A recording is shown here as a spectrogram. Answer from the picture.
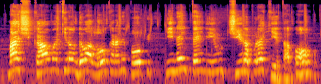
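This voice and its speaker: Over music in the background, a man with a high pitch speaks at a very slow pace with hardly any pauses, ordinary pitch variation and big swings in loudness. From Rio de Janeiro, Brazil. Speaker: investment analyst and podcast host. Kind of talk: scripted educational podcast.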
